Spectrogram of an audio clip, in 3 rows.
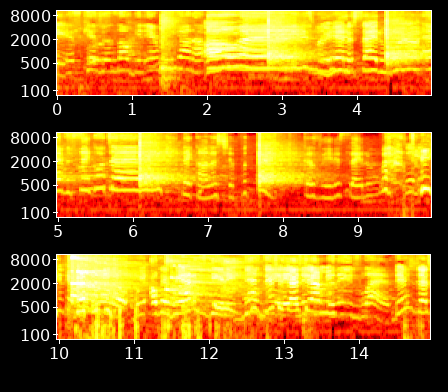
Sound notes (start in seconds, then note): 10.2 record scratch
